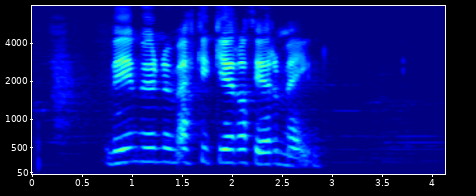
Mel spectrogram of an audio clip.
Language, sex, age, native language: Icelandic, female, 50-59, Icelandic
